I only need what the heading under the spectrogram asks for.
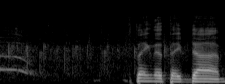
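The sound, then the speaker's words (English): At a camp, a crowd breaks into loud shouting and cheering for the people who made the camp happen, after a quiet moment, voices whooping in bursts over a soft wash of clapping. “I wonder if we can shout real loud and give them a hand clap for everything that they've done.”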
